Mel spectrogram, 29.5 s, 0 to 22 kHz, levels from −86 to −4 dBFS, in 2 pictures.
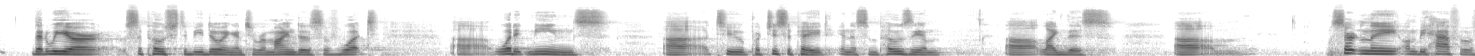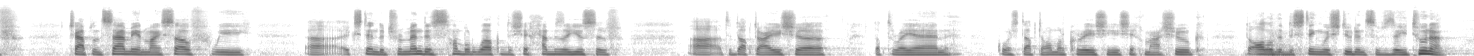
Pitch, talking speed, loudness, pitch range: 155 Hz, 135 wpm, -39 LUFS, 145-170 Hz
